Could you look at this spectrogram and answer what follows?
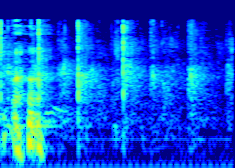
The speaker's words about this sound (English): And praise the Lord. You can clap for that.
